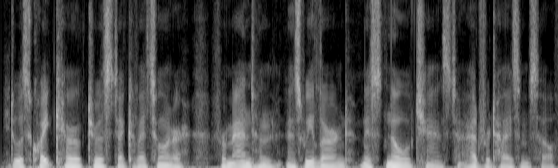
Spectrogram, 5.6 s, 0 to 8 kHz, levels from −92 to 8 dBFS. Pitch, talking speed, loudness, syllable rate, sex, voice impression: 110 Hz, 195 wpm, -16 LUFS, 6.2 syllables/s, male, masculine, adult-like, slightly muffled, sincere, calm, kind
